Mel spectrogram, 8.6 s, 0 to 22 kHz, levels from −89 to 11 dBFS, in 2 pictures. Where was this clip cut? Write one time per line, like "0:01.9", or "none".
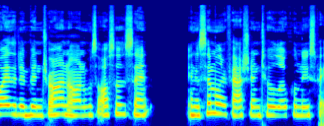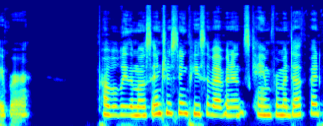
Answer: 0:05.5

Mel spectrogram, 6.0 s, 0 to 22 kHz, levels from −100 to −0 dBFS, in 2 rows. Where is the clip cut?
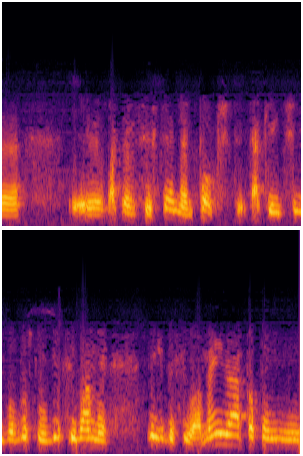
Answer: none

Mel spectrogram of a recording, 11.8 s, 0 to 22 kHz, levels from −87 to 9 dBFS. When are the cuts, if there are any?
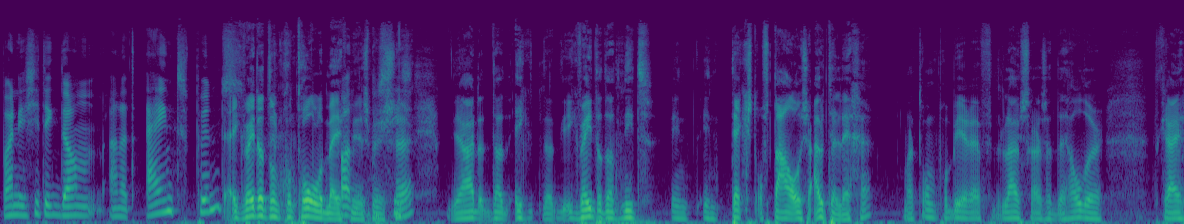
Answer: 0:04.4

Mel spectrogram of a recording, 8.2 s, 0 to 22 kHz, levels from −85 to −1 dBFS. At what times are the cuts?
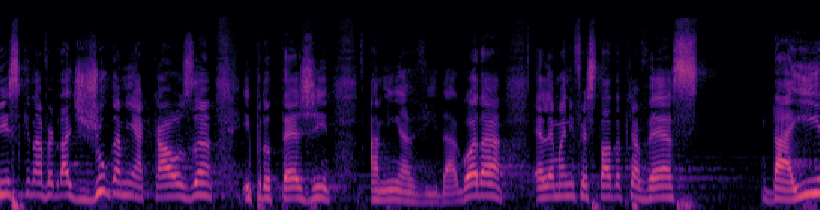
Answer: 0:05.3

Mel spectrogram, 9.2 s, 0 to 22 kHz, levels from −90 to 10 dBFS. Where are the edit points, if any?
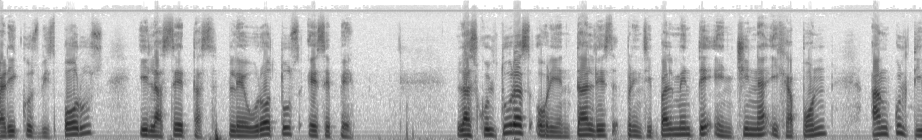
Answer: none

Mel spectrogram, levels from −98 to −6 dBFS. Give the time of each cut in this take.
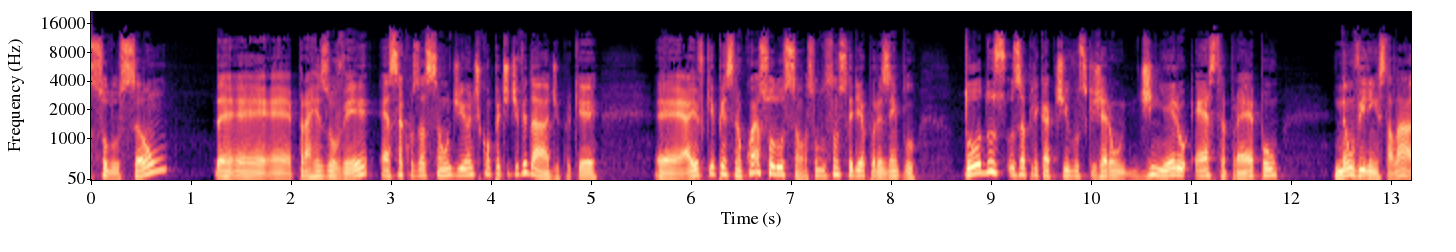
none

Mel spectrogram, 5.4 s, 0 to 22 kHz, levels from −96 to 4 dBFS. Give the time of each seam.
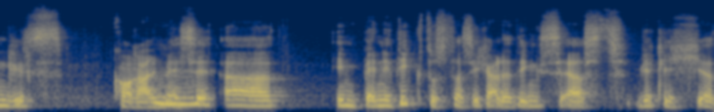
0:01.6

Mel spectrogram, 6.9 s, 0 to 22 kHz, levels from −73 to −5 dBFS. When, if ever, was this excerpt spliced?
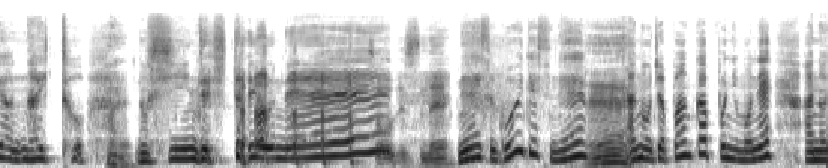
none

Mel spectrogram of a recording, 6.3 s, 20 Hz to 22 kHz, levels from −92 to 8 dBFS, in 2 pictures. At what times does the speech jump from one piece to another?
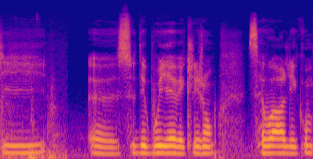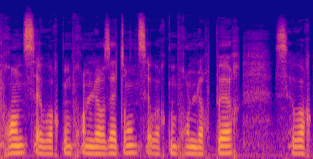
none

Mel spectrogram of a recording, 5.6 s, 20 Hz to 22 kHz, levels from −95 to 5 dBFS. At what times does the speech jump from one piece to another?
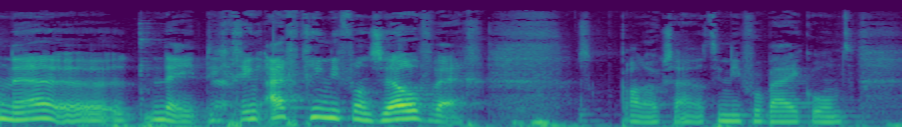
0:01.6
0:03.6

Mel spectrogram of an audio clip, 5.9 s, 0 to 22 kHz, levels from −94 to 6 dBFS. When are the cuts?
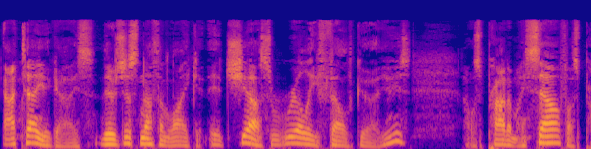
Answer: none

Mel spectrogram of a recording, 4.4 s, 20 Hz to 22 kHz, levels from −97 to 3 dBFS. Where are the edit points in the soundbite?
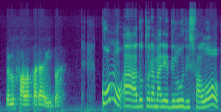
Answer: none

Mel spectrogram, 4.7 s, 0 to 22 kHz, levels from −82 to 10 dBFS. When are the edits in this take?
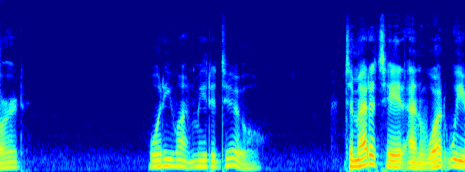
0:03.3

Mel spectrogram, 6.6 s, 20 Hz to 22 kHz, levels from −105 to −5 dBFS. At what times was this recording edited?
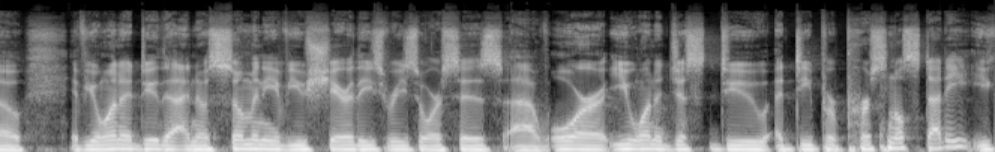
0:03.6

